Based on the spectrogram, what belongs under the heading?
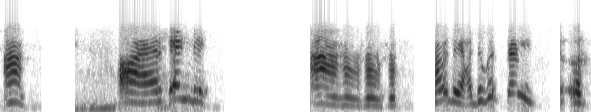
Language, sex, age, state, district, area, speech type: Kannada, female, 60+, Karnataka, Udupi, rural, conversation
